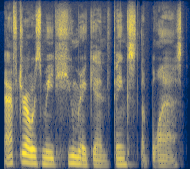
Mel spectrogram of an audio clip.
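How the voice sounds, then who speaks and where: A man's voice: medium pitch, a little fast, lightly acted. A man voicing a guarded, easygoing teenage girl in a casual, understated way. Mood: uneasy. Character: guarded, easygoing teenage girl, friendly but self-conscious.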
